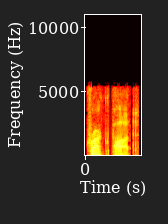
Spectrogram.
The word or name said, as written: Crock-Pot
